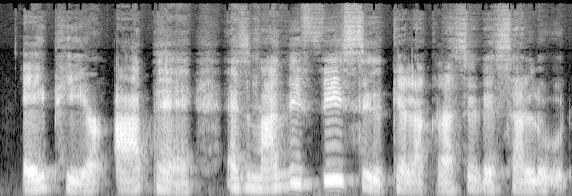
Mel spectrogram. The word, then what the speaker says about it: difícil: Maybe that'll help you remember where to put your accent on difícil and how to pronounce it correctly.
